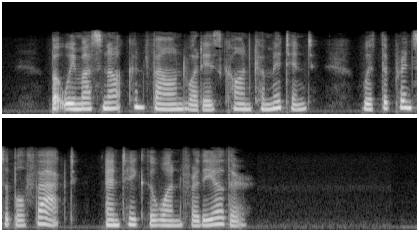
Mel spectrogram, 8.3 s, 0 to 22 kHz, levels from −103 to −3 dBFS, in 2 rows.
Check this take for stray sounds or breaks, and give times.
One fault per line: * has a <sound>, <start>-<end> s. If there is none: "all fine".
all fine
